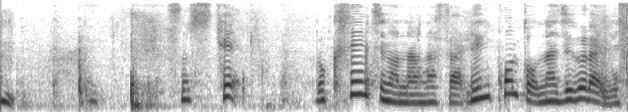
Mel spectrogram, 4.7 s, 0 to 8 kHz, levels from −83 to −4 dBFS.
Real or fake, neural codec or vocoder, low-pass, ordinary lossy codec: fake; codec, 44.1 kHz, 3.4 kbps, Pupu-Codec; 7.2 kHz; none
